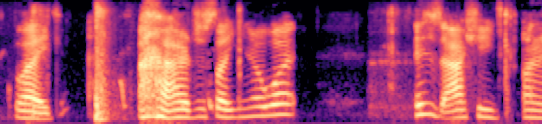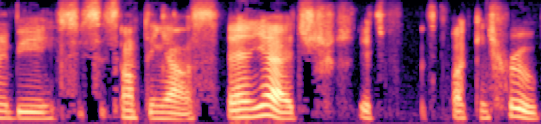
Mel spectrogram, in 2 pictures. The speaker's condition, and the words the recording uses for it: Stuttering. I actually can make fun of people who have a stutter because I also have it.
